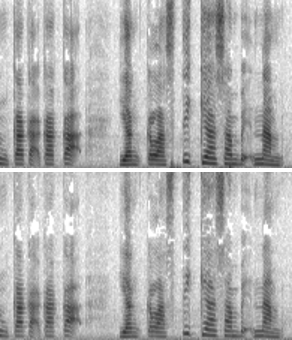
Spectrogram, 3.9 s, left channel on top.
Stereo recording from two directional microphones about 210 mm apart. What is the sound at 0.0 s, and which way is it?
A woman's voice, 25° left (ahead or behind).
